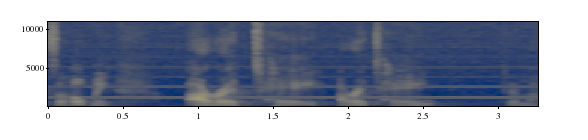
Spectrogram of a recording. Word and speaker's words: arete: right, so help me, arete. Arete? Am I pronouncing it right? It's A-R-E-T-E with a little thing over the E.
